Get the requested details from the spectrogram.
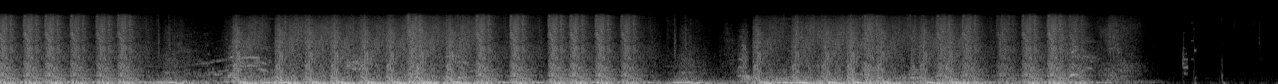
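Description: Energy blasts crackle and boom in a game battle.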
